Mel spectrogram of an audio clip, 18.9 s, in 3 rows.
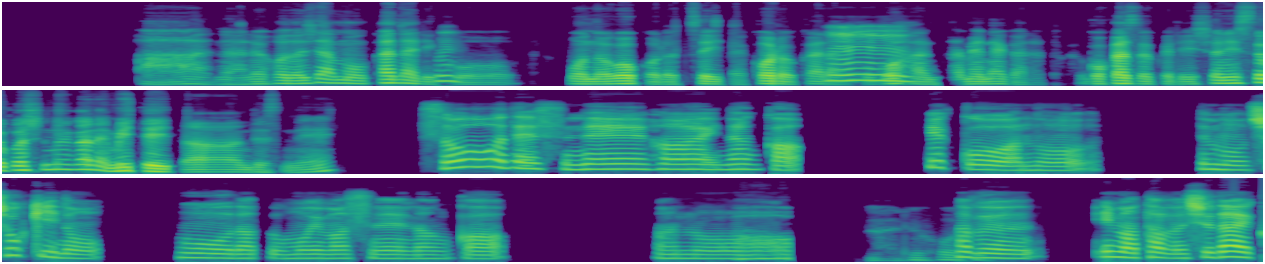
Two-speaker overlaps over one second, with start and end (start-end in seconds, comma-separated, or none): none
